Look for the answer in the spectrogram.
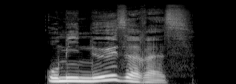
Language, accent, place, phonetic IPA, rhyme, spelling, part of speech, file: German, Germany, Berlin, [omiˈnøːzəʁəs], -øːzəʁəs, ominöseres, adjective, De-ominöseres.ogg
- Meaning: strong/mixed nominative/accusative neuter singular comparative degree of ominös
